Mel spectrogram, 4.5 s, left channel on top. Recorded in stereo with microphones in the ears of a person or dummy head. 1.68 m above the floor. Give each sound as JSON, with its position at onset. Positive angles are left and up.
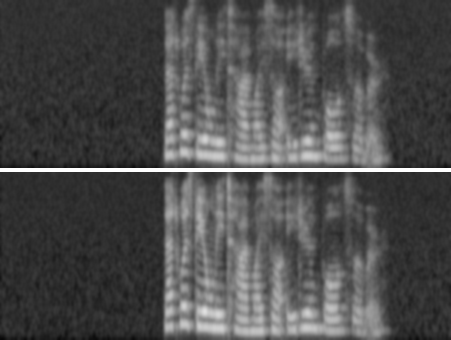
{"t": 1.6, "sound": "a woman speaking", "side_deg": -25, "distance_m": 0.6}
